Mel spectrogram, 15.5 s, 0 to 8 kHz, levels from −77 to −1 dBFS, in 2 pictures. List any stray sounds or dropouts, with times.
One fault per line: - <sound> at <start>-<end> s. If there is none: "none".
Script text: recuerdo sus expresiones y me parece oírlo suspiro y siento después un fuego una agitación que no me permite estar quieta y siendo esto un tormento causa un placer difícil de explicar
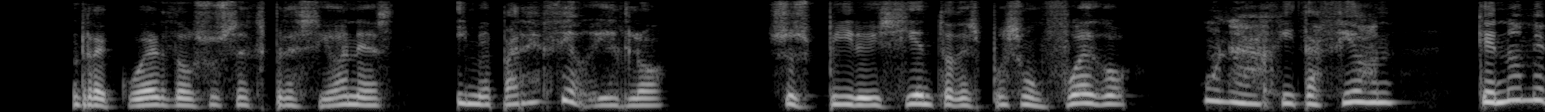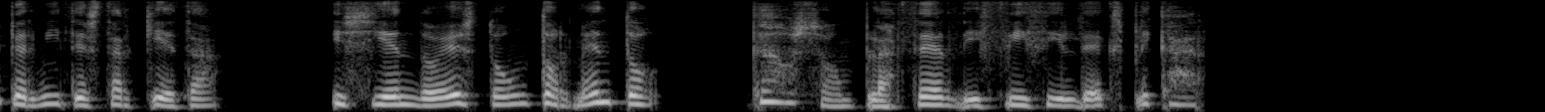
none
